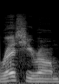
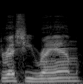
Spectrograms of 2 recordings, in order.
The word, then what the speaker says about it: Reshiram: Firestorm riom put on which is apparently pronounced RI Ram which I guess makes sense you know zro RI ROM they're supposed to be you know one's got a o one's got a a at the end so I guess that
